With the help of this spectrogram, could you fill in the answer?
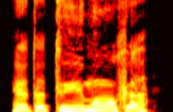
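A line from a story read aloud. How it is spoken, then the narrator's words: Roared. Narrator (Russian): взревел Биру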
